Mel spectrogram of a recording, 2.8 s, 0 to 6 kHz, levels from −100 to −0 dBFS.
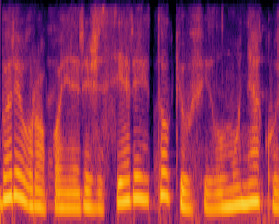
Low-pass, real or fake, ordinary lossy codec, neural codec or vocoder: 5.4 kHz; real; Opus, 24 kbps; none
